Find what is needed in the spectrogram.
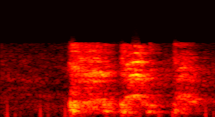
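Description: A person coughing: three harsh coughs in quick succession, starting under a second in and ending just before the end.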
